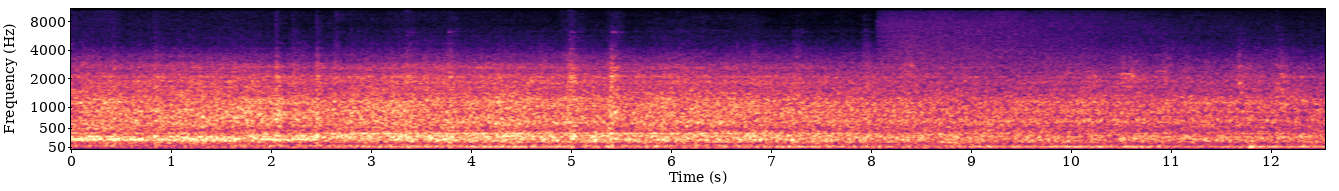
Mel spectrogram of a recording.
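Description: Class 43 HST diesel power car and its coaches passing and running on away: a steady rail rumble with the diesel engine under it and a few wheel clicks over the rail joints, slowly getting quieter.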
